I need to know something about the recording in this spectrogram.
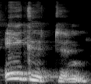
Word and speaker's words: Egerton: I think it's pronounced with a D, but there isn't a D.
